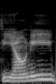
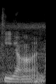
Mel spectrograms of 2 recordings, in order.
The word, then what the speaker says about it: Dione: Dion uh okay so it's actually pronounced Deon but I go with Dion Because Deon is one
